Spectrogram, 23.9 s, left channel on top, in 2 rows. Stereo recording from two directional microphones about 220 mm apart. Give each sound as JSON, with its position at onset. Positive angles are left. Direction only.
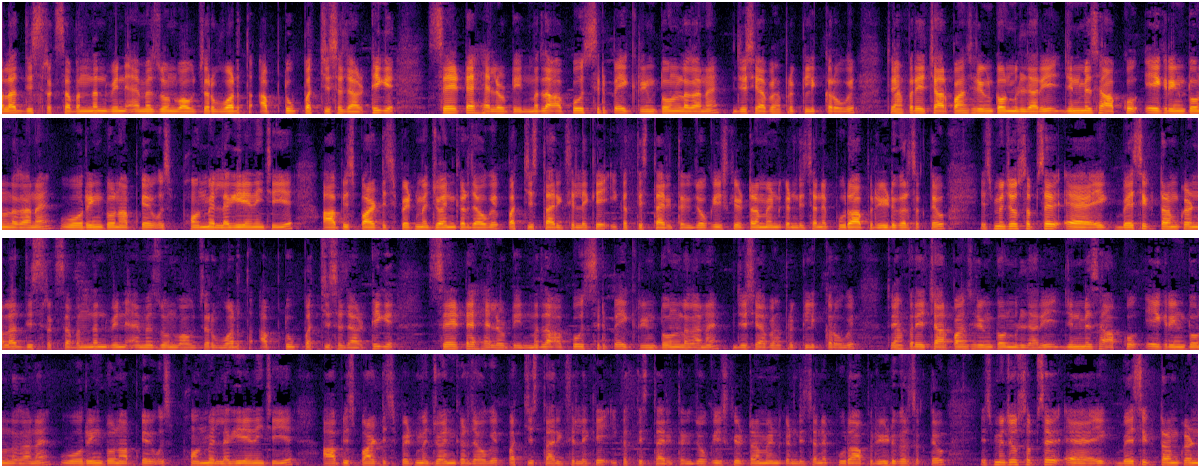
{"t": 0.0, "sound": "a man's voice", "side_deg": 25}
